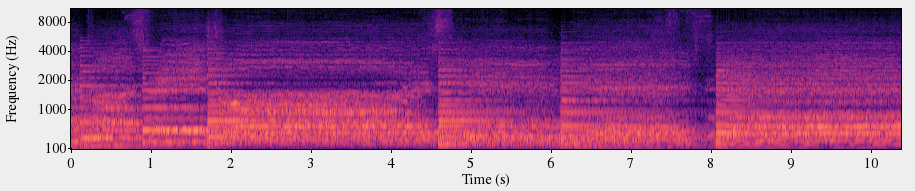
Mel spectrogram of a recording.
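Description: Mixed church choir singing a choral call to worship, with a short break between phrases near the end.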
